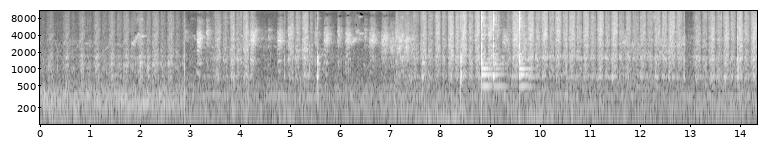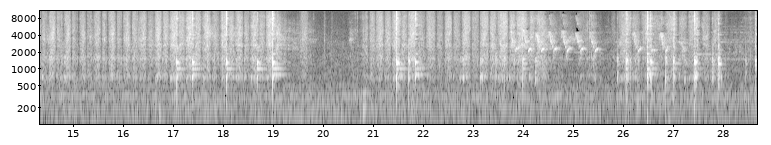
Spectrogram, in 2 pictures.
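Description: Peeled apple rubbed back and forth on a flat stainless steel hand grater over a steel bowl: a continuous rasping of quick strokes, with brief metallic clinks now and then.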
